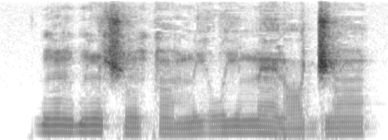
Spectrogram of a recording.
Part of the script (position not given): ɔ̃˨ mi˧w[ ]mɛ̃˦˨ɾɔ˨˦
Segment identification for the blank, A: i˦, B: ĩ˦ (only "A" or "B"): A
